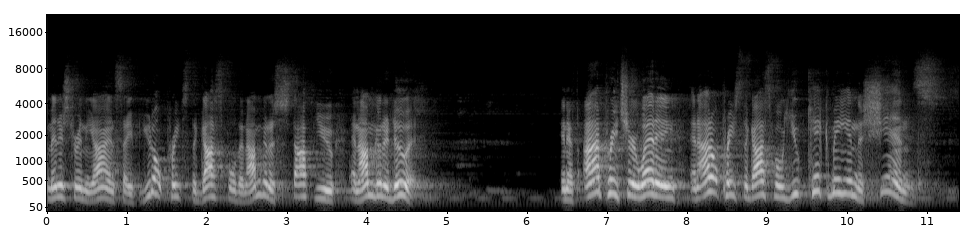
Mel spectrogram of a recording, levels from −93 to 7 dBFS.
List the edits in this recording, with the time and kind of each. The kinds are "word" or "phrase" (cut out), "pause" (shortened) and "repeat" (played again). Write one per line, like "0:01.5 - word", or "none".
none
